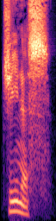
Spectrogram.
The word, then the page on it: genus: American English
